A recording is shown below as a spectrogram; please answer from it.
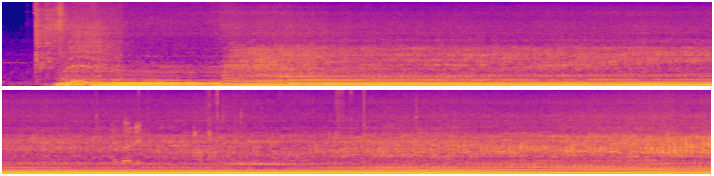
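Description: A daily-driver car's engine starts and then settles into a steady, loud, deep idle as it warms up, droning evenly and close by for the whole stretch.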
